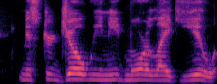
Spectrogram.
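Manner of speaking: plain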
